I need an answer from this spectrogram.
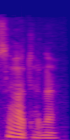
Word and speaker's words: Sadhana: about the pronouncing of satana the accent Falls decisively on the first a which has the broad sound of the letter chapter 1 the relation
